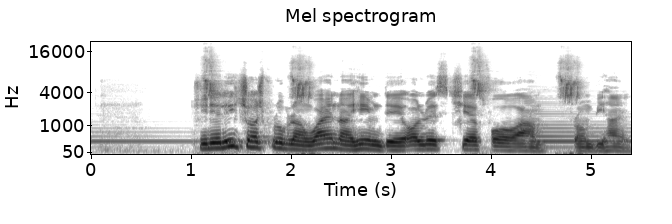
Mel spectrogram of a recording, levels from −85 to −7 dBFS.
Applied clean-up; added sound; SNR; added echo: none; Bird vocalization, bird call, bird song + Acoustic guitar; 17 dB; none.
